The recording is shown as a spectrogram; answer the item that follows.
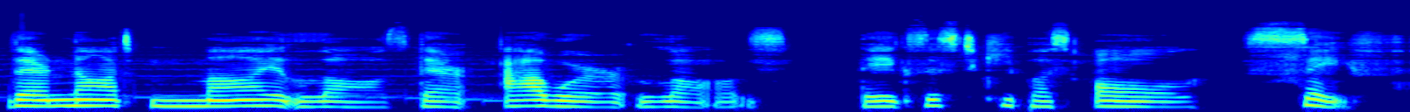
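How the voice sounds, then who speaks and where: A prim, commanding woman in charge played by a voice actress speaks in a low, dark voice. She is formal and scolding, an exasperated sister in a comic dub, recorded very dry. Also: flat delivery, very slow, no room sound, faint music behind. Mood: insistent.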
